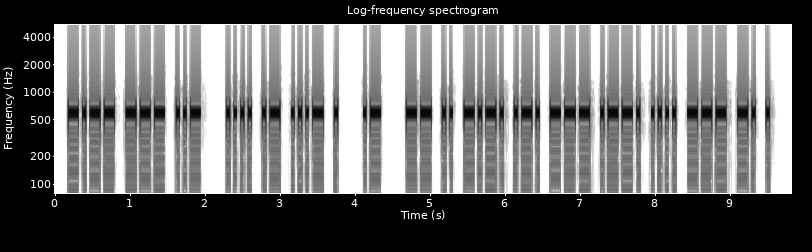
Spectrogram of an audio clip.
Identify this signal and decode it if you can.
Morse code, heard as a keyed tone, about 25 wpm, 600 Hz. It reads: YOU HAVE A MICROPHONE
